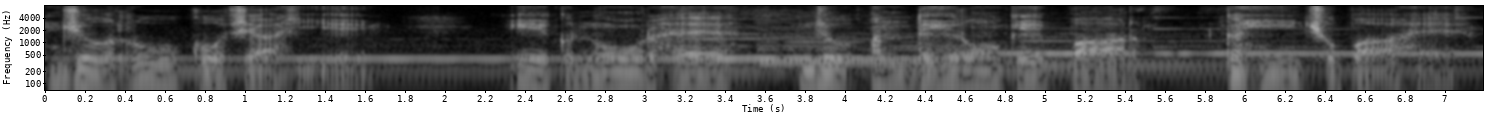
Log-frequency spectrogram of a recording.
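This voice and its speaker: Music plays in the background. A man speaks with a very deep, low pitch and ordinary pitch variation. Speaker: voiceover artist. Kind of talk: poetry reading. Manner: meditative.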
